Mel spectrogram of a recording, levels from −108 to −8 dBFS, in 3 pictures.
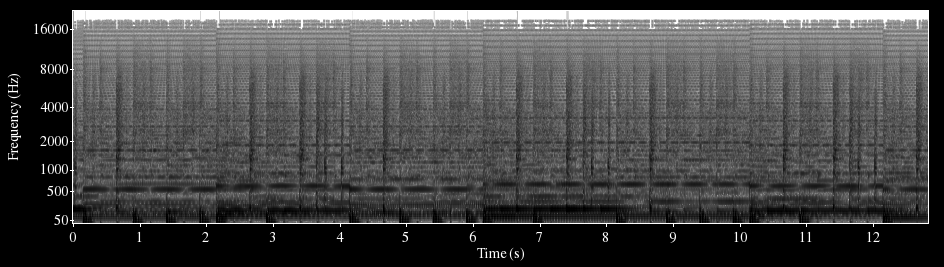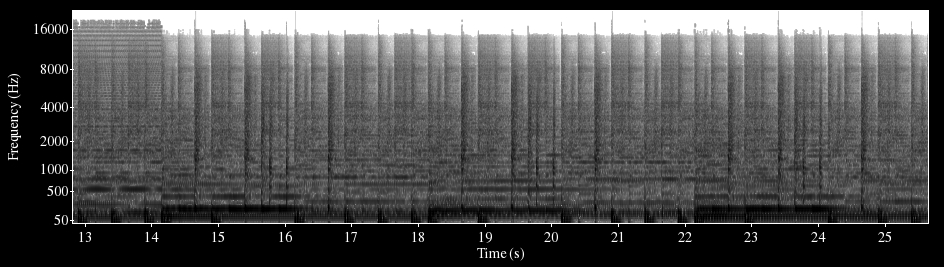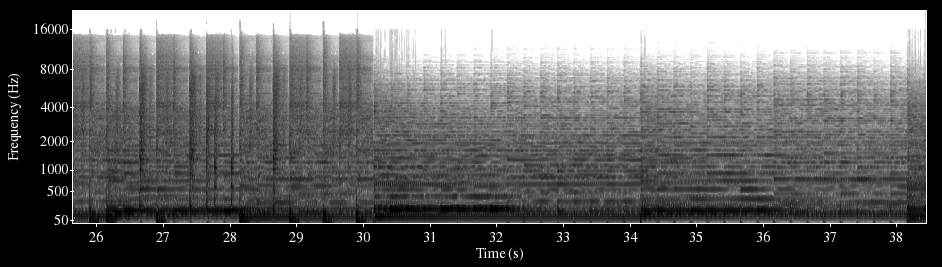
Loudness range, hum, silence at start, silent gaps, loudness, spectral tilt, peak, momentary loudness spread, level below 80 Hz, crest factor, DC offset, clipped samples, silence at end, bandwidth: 5 LU; none; 0 s; none; -14 LUFS; -5.5 dB/octave; 0 dBFS; 8 LU; -22 dBFS; 12 dB; under 0.1%; under 0.1%; 0 s; 19 kHz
